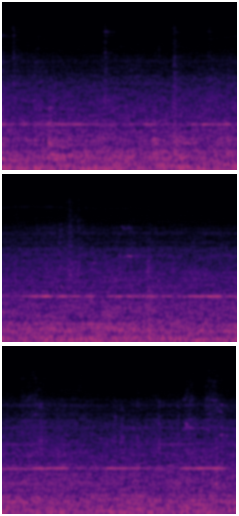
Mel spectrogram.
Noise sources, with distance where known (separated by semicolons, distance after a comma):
reverse beeper, far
